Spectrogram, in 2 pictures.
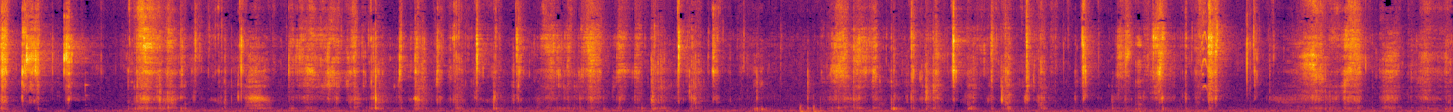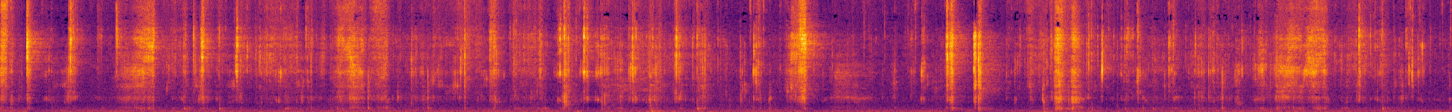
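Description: Close-miked chewing and biting on braised pork rib pieces: irregular sharp clicks and wet mouth noises as meat is torn and chewed off the bone.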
